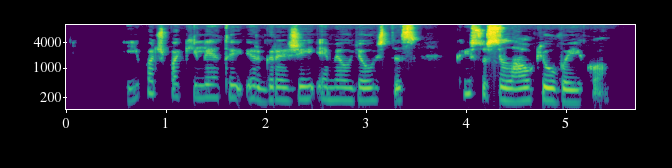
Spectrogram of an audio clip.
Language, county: Lithuanian, Alytus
